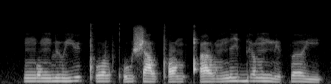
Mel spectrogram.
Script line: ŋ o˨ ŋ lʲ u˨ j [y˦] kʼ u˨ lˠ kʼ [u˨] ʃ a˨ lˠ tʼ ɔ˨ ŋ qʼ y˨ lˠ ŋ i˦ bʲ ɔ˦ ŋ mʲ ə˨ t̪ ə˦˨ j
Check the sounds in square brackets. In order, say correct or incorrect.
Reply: correct, correct

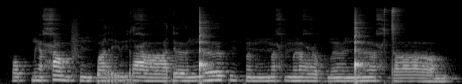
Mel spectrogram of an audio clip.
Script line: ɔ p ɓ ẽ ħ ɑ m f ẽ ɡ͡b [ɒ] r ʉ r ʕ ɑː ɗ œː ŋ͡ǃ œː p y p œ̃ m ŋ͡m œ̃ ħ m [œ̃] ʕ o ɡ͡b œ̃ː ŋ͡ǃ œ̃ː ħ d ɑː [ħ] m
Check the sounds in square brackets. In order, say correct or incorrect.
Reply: incorrect: ɑ, correct, incorrect: none

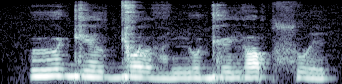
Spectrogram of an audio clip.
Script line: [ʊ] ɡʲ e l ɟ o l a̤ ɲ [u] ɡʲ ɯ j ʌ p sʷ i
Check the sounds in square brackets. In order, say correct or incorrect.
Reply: incorrect: ɯ, correct

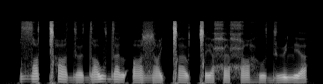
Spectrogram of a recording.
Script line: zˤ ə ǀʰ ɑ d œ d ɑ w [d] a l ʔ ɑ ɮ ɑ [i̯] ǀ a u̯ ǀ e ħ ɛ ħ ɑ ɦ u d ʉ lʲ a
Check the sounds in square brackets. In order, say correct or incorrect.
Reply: correct, correct

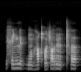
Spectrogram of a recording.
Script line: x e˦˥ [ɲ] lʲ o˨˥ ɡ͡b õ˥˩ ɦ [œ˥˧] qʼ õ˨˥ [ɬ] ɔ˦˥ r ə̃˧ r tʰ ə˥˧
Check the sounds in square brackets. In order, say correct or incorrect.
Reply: correct, correct, correct

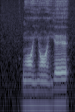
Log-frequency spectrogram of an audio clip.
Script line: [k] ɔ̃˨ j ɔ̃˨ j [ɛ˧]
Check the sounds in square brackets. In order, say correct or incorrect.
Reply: incorrect: ɡ, correct

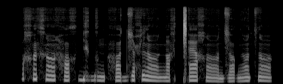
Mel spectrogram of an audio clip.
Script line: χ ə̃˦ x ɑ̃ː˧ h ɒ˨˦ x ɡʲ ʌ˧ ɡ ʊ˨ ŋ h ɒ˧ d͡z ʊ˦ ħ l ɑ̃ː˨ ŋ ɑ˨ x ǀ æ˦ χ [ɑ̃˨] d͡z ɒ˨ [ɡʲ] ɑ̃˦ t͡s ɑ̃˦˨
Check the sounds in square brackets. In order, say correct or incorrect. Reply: incorrect: ɑ̃ː˨, incorrect: ɡ

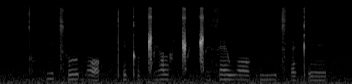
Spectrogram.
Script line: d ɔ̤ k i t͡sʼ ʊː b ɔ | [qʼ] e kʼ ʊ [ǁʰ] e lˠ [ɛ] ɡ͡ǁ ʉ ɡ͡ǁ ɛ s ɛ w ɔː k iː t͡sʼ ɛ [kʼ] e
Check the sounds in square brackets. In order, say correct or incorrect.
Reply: incorrect: tʼ, incorrect: ɡ͡ǁ, incorrect: ɛ̤, correct

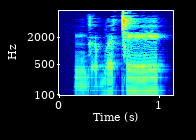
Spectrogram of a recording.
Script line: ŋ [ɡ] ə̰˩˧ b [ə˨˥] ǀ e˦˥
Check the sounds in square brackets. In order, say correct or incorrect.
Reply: correct, correct

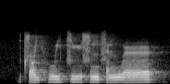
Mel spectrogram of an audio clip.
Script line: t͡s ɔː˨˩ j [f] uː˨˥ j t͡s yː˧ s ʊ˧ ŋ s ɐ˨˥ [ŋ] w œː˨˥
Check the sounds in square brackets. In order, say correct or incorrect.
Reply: correct, correct

